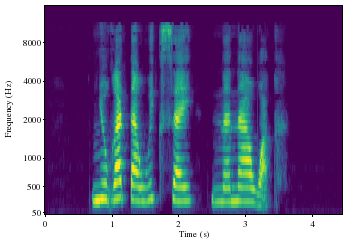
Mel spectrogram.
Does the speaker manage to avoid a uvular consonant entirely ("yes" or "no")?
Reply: no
